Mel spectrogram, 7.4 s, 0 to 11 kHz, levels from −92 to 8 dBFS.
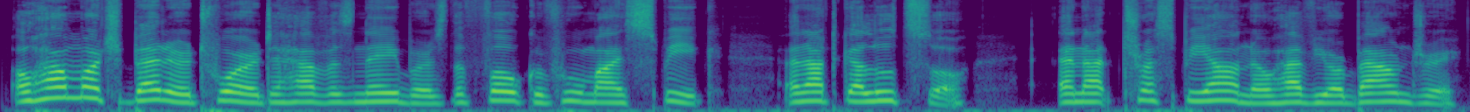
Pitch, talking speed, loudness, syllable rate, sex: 215 Hz, 195 wpm, -18 LUFS, 5.1 syllables/s, female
